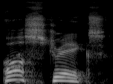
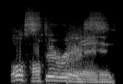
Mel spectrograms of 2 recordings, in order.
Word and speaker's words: Osteris: Ostrix. Osteris. Osteris. Ostris. Ostris. Oh, we're here to see the big O. Osteris. The big fan. There's no X.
